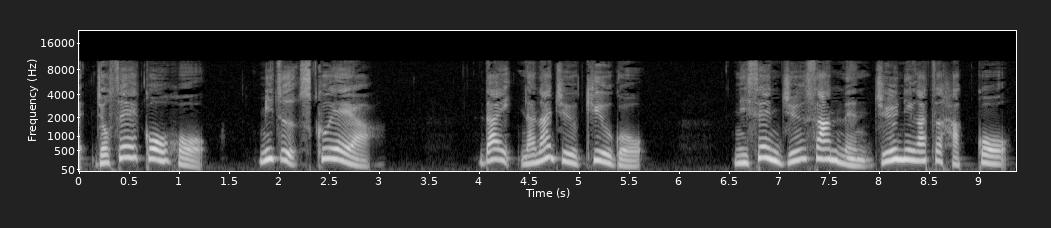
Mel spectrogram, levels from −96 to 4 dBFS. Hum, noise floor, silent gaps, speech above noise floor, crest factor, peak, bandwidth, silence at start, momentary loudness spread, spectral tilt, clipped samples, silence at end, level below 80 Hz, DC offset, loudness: none; -69 dBFS; none; 50 dB; 16 dB; -4 dBFS; 10.5 kHz; 0.15 s; 8 LU; -5.5 dB/octave; under 0.1%; 0.1 s; -60 dBFS; under 0.1%; -20 LUFS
